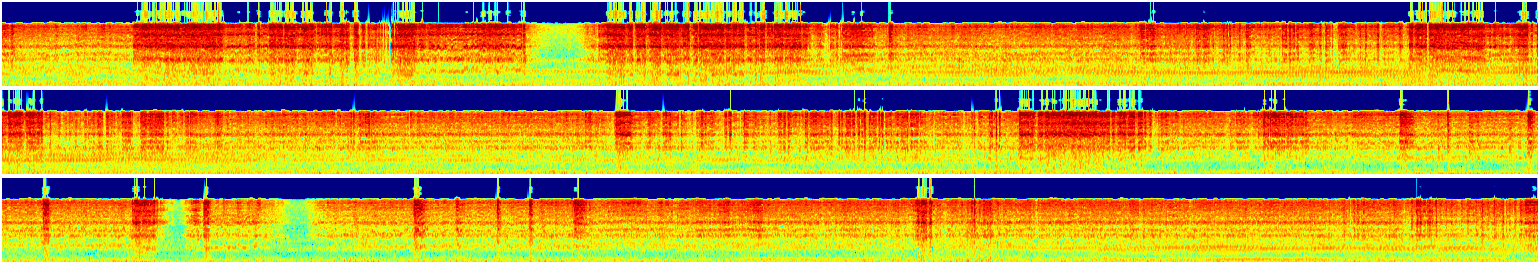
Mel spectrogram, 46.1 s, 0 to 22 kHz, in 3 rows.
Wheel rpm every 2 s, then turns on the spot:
210, 180, 120, 160, 210, 230, 230, 230, 230, 230, 230, 230, 230, 220, 220, 200, 120, 150, 210, 230, 230, 230, 230.
none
